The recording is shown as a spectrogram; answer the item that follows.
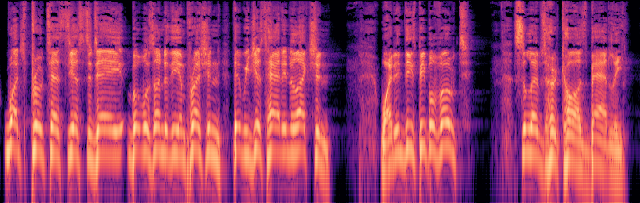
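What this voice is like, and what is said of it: Poor Donald Trump impression. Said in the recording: “I can't do a Trump well enough. I need to practice ... That's the worst impression. I gotta practice that.”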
